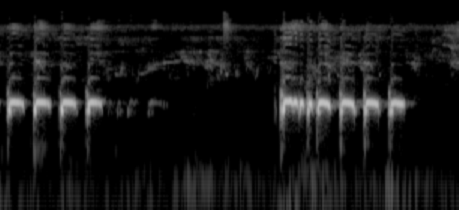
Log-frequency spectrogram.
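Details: Zebra dove of local stock on a home terrace, serving as a decoy, gives four evenly spaced coos, a pause, then a longer run of about seven quick coos.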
